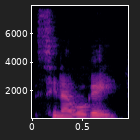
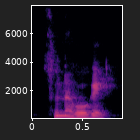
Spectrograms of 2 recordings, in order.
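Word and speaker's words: συναγωγή: Bien, perdón, le va a sonar sinagogei, que es más parecido a sinagoga. nosotros como determinamos la upsilon, pronunciarla como U, va a sonar sunagogei.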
